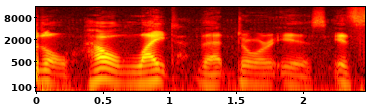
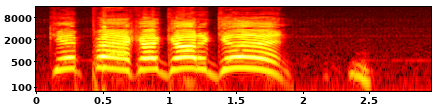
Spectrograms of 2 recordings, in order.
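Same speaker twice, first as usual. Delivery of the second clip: booming, very high, very slow, drawn-out yell; 13 semitones higher, 20 dB louder than usual. Voicing an unseen voice from inside the house: yelling. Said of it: "you hear a voice yell".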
